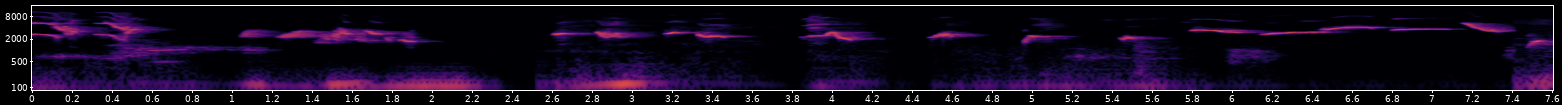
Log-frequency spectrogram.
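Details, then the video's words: Oriental magpie-robin (murai kampung, kacer) sings short whistled notes repeated in a steady series, then longer rising and falling whistles at the end, over a low rumbling hum. "Oriental Magpie Robin Singing | Suara Burung Murai Kampung | Bunyi Kacer"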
